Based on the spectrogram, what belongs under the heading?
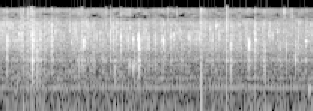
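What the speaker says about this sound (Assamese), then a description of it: "ইতিমধ্যে মই কেৰাহী তেল দিছো পিঁয়াজখিনি আপোনাৰ ভালদৰে নৰম কৰি" Onions soften in hot oil in a karahi for a fish curry, giving a steady close sizzle with scattered crackling pops and no voices.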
